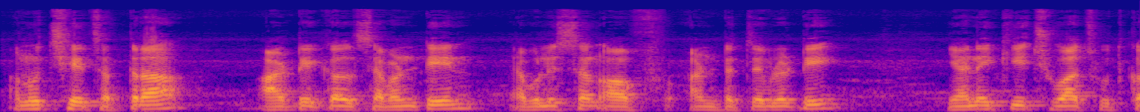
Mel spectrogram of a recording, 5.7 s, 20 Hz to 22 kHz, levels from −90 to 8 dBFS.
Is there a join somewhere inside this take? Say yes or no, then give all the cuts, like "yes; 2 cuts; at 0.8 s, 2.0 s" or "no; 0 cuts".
no; 0 cuts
